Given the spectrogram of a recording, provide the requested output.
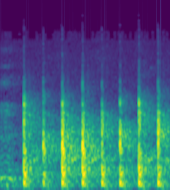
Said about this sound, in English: So let's knock on the door.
